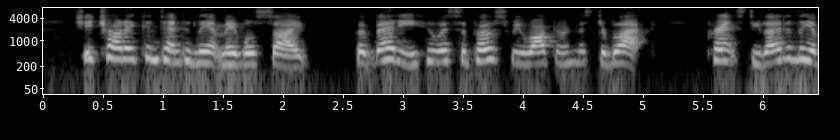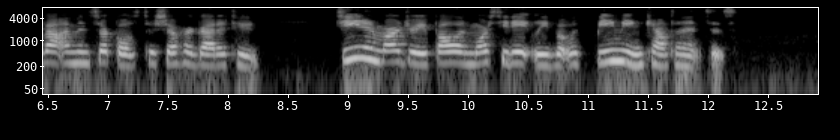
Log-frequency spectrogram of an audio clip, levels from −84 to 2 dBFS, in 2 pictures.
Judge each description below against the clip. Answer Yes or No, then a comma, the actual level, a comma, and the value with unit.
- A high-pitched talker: Yes, very high, 255 Hz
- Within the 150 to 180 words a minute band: Yes, average, 170 wpm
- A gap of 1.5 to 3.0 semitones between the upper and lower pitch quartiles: No, average, 4.7 semitones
